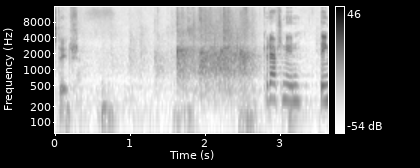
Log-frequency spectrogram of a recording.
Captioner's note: applause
